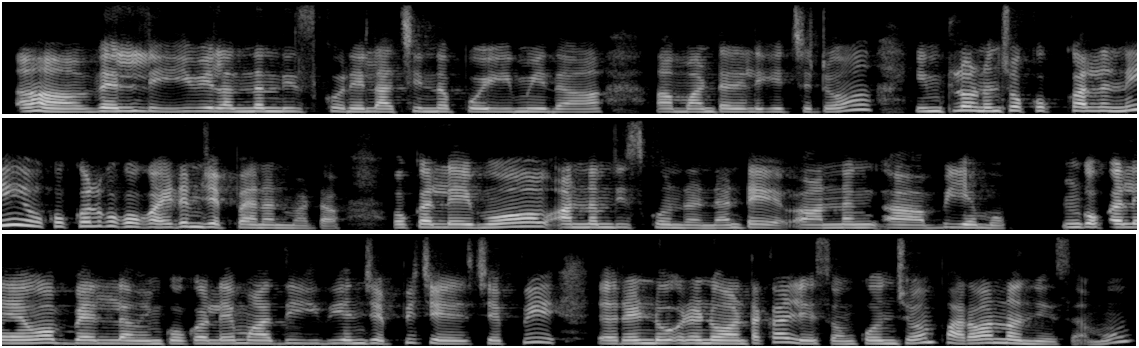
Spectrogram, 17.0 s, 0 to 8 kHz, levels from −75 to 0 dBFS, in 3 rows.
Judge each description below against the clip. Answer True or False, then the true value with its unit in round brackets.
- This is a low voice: False (225 Hz)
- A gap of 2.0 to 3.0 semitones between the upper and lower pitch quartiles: True (2.4 semitones)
